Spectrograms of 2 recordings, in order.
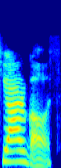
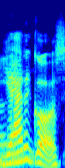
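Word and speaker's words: Γιώργος: Well, in Greek, it's Yargos. So, Yargos, yeah, yeah, Yargos.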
